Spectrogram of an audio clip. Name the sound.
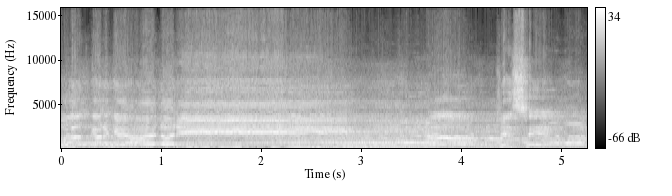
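crowd shouting "Haideri" with both hands raised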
